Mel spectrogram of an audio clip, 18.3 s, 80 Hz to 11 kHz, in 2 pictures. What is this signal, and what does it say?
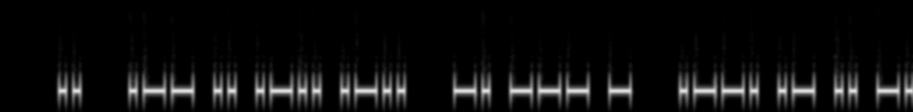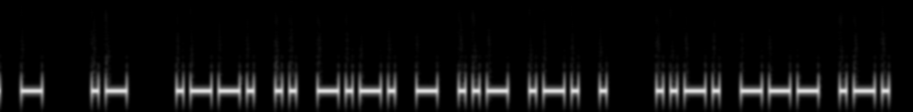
Morse code, heard as a keyed tone, about 17 wpm, 700 Hz. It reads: I WILL NOT PAINT A PICTURE FOR
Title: Sentences from Top 1000 Words - Review Part 6 - 17wpm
